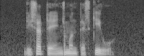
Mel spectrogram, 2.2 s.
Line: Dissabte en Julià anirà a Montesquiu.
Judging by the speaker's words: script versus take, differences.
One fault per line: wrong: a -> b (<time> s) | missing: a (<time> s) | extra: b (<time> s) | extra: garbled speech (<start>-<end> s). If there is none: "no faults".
missing: Julià anirà (0.9 s)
